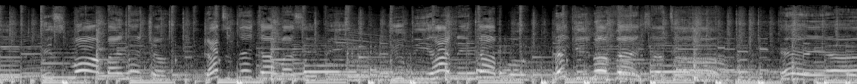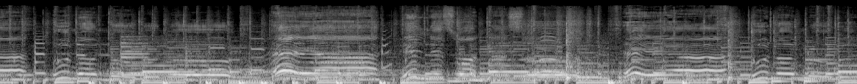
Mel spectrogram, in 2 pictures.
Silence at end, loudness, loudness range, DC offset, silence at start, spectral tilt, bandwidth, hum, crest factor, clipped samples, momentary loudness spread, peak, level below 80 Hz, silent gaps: 0 s; -13 LUFS; 2 LU; under 0.1%; 0 s; -6 dB/octave; 17 kHz; none; 12 dB; under 0.1%; 4 LU; 0 dBFS; -20 dBFS; none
